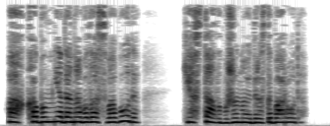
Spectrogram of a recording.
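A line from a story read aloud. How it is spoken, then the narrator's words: Sighing whisper. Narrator (Russian): вздохнула и прошептала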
